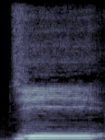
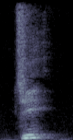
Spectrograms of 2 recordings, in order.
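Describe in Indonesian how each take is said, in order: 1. Vokalnya panjang. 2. Vokalnya pendek. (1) "huruf jimnya dibaca panjang" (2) "maka dibacanya cukup pendek saja"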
